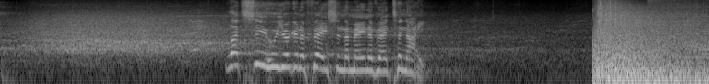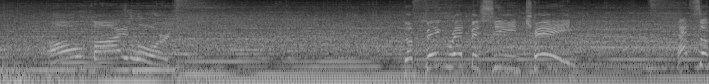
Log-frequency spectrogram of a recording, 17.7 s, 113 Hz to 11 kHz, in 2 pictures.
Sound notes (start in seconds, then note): 0.0 crowd cheering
